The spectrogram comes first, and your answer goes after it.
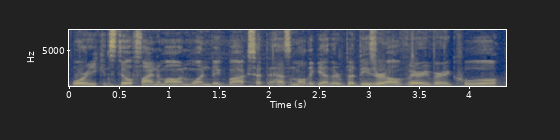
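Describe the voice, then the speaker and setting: A man's voice: mid-range voice, flat delivery, quick pace, creaky, darkish tone, slight background noise. A man hosting a casual weekly store update, talking loosely about new movie releases with fillers and restarts. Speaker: record store host.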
